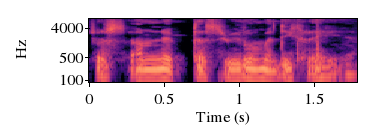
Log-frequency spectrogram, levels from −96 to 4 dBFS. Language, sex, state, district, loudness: Hindi, male, Bihar, Muzaffarpur, -23 LUFS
